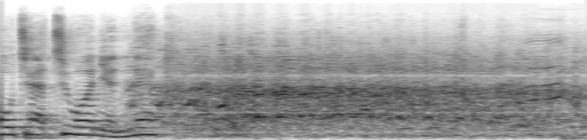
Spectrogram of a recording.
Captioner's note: audience laughing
